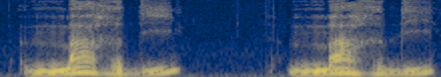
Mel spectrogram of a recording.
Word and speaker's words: mardi: So you can hear that you don't pronounce it that strongly, this R. Mardi, mardi, okay? You don't need to go too deep like mardi. No, no, no. You don't move your tongue, so it doesn't sound like mardi.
